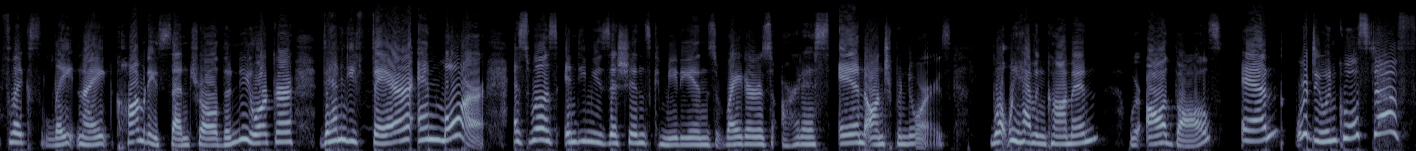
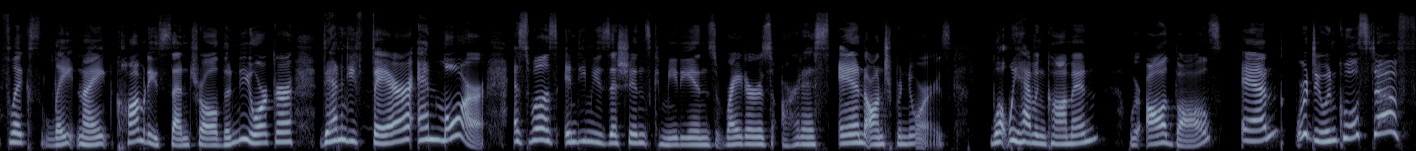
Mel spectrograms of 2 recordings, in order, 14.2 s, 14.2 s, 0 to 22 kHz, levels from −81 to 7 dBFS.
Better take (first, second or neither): second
